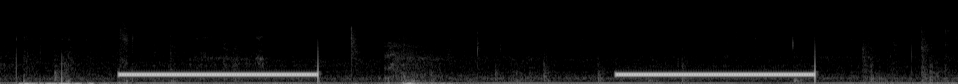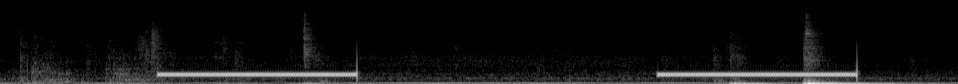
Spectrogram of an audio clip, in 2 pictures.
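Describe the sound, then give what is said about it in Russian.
A telephone ringback tone sounds while a call to Alfa-Bank connects. Four steady, low-pitched beeps each last about two seconds, separated by roughly three-second gaps, over faint background noise. “А в Альфа-банк сейчас позвоню.”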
